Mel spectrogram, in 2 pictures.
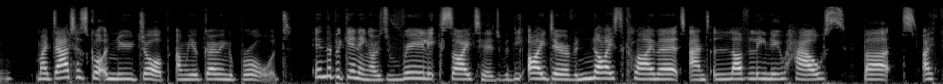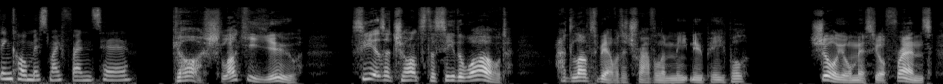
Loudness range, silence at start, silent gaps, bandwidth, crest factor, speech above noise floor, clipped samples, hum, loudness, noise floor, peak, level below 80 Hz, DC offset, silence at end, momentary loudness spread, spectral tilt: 6 LU; 0 s; 10.82-10.88 s, 10.95-10.99 s; 15.5 kHz; 20 dB; 54 dB; under 0.1%; none; -21 LUFS; -75 dBFS; -2 dBFS; -56 dBFS; under 0.1%; 0.1 s; 11 LU; -3.5 dB/octave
